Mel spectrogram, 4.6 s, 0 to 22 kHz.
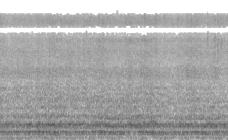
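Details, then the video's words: Bees pollinating flowers, a steady droning hum with strong bands near 250 and 500 pitch levels, continuous and even throughout, like a swarm working together. "Bees are pollinating"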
